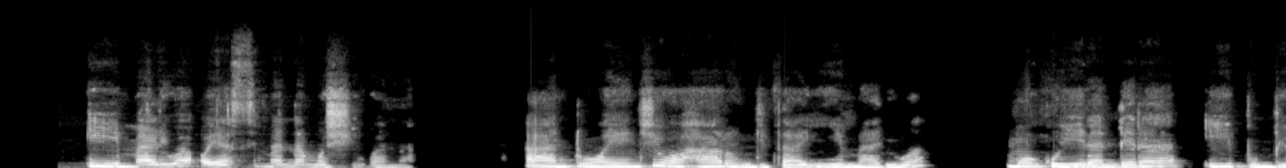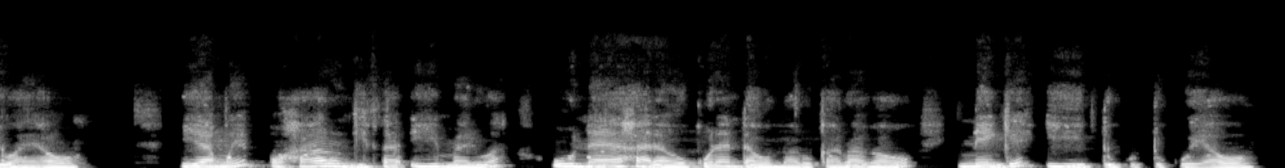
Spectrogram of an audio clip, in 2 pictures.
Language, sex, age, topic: Oshiwambo, female, 18-24, finance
